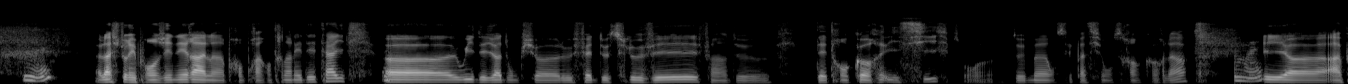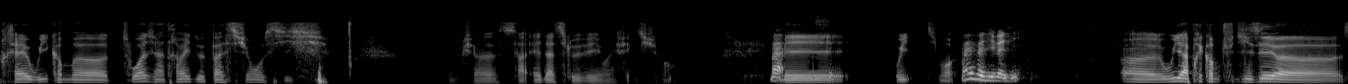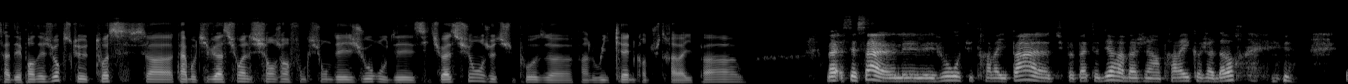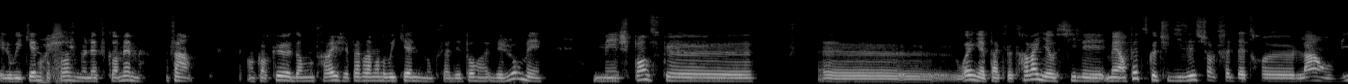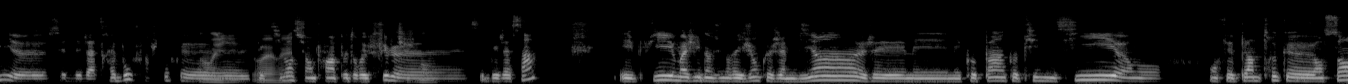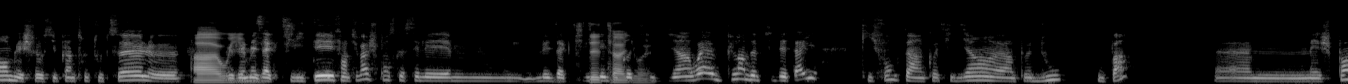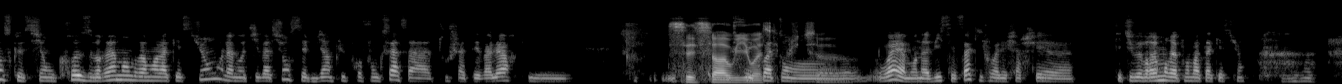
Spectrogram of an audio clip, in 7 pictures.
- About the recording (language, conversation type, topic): French, unstructured, Qu’est-ce qui te motive à te lever chaque matin ?
- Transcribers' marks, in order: chuckle; tapping; stressed: "ici"; laughing while speaking: "Oui"; chuckle; drawn out: "heu"; drawn out: "les"; drawn out: "Hem"; chuckle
